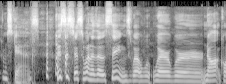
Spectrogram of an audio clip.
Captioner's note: laughs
